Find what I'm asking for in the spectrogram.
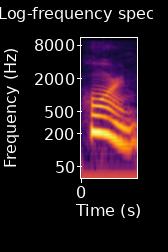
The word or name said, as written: horn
